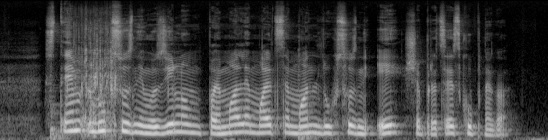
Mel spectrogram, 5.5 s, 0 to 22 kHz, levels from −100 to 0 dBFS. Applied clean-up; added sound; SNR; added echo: none; Bowed string instrument + Gurgling; 17 dB; none.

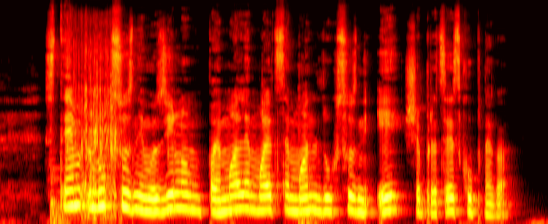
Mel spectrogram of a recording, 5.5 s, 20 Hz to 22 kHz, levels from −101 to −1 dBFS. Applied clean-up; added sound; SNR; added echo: classical method log-MMSE.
